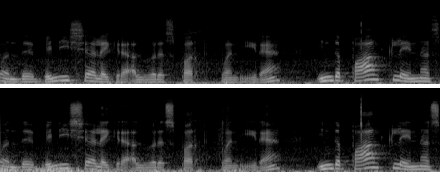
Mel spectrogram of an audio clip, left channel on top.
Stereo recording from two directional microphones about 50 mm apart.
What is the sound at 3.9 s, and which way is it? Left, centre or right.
Speech, centre.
